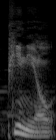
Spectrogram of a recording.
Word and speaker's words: pineal: introducing you to the pineal gland in two important neurotransmitters serotonin and melatonin let's start with the word pineal or pineal both pronunciations are correct pineal or pineal meaning pine cone shape the pineal gland it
